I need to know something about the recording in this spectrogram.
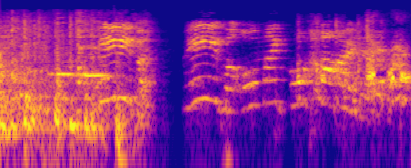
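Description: A person crashes to the floor with a thud.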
